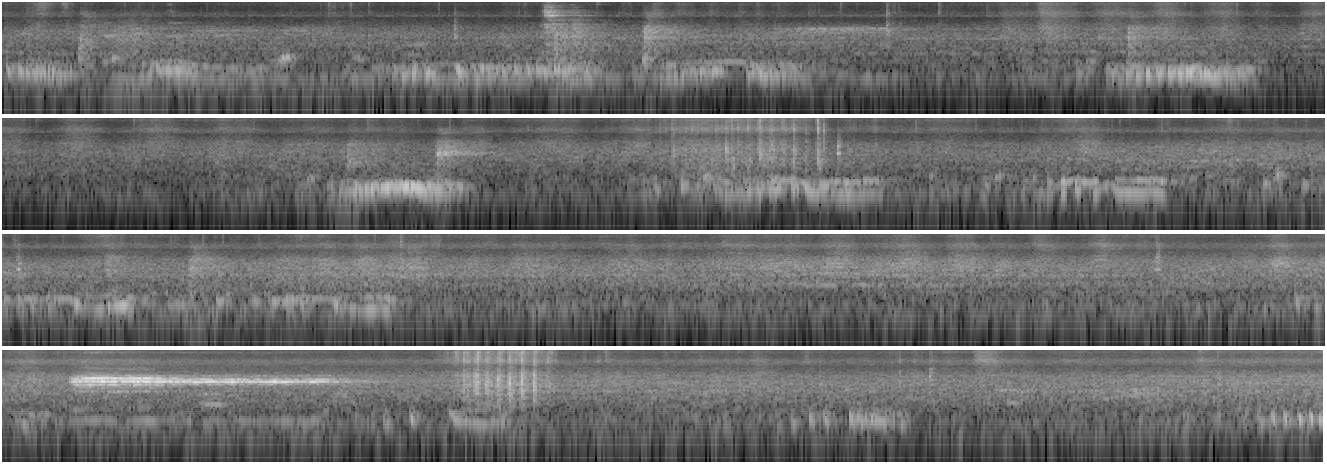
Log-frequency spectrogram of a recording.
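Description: Pigeons coo softly close by.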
